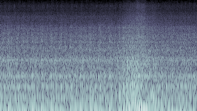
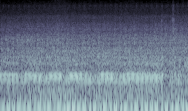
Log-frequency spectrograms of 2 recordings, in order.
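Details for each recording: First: Motorcycle TFT dash cowl at idle after siliconing bracket screws, finger-tight: steady idle thrum, rattling buzz gone, cowl still vibrates slightly but quiet. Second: TFT dash cowl bracket held by two screws: with the screws tightened, a buzzing hum rises and falls over the engine thrum. The cowl vibrates against its mounts; loosening the screws removes the noise.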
